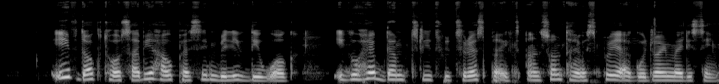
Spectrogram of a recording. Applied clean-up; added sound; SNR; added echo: none; none; none; none.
